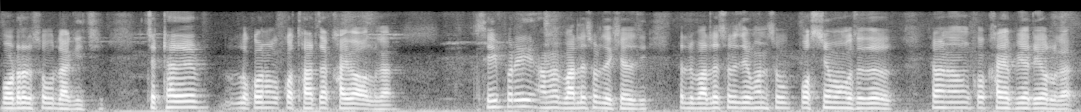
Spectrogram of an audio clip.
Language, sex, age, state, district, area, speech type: Odia, male, 18-30, Odisha, Cuttack, urban, spontaneous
